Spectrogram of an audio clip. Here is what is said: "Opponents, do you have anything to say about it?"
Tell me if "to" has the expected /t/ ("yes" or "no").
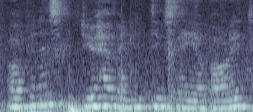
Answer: no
